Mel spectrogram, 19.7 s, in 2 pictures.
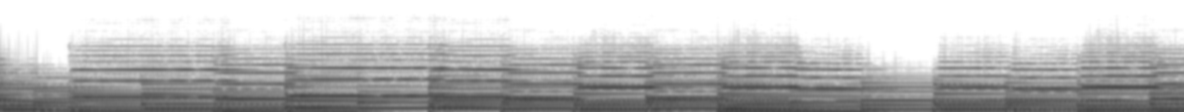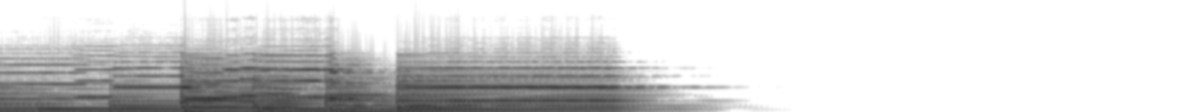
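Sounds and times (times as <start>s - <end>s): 
flute playing a minuet: 0.0s - 7.2s, 7.8s - 15.7s.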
